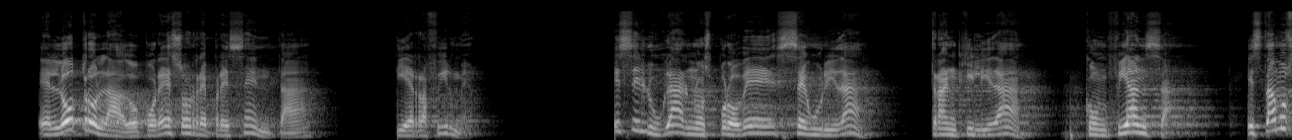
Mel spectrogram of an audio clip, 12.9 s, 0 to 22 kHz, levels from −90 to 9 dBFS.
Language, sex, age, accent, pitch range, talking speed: Spanish, male, 50-69, Mexican, 150-205 Hz, 75 wpm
